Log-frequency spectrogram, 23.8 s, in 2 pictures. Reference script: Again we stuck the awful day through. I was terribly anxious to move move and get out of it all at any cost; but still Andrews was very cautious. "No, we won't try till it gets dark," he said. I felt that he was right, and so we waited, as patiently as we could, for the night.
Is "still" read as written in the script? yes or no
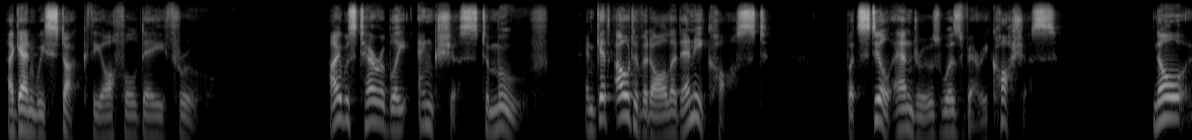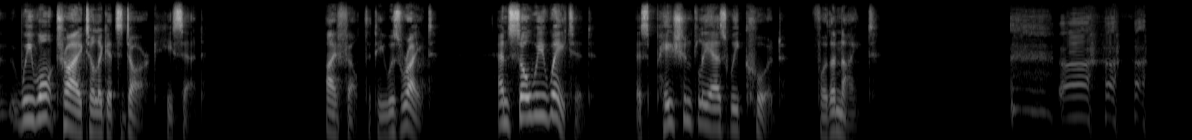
yes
